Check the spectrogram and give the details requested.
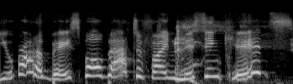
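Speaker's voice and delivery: aghast, horrified shriek, very high and loud. The players hear someone call down from upstairs, horrified. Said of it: "a horrified".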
